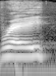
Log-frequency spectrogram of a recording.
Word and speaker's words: Rei: Alright, her name is Rei. In the game, she puts it's still Rei, except it's R-A-E, so still pronounced the same, just different spellings.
